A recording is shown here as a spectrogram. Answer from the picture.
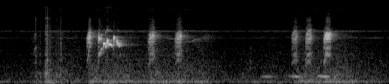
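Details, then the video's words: Sooty-headed bulbul sounds used to lure wild birds that paid no attention: a run of sharp high chirps and a brief bubbly flourish, then a pause, then another group of three quick chirps. "Pikat burung kutilang"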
